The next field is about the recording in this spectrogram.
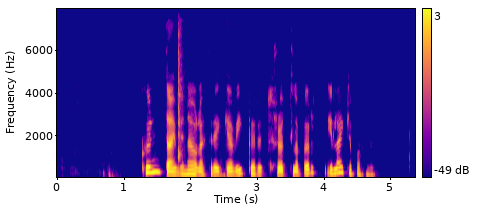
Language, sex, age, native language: Icelandic, female, 30-39, Icelandic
